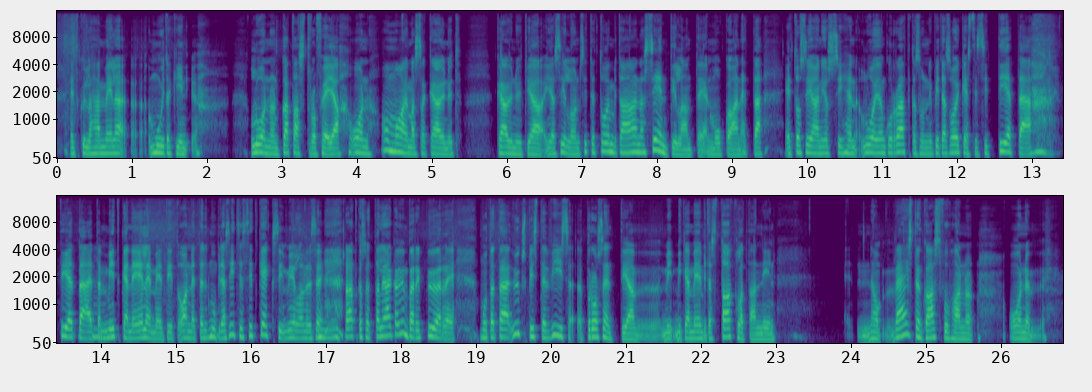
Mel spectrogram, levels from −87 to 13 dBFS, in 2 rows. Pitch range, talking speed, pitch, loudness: 150-195 Hz, 155 wpm, 180 Hz, -21 LUFS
